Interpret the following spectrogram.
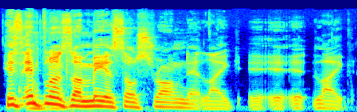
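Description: A man in his thirties, a guest rapper, talking in a casual interview with excitable, stumbling restarts. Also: medium pitch, a little slow. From New York, USA. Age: 30s.

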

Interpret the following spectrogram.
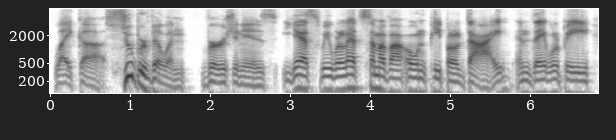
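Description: A man co-hosting a podcast, in animated political chat, often repeating himself and mocking others in put-on voices. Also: on the low side, unhurried. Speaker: podcast co-host.

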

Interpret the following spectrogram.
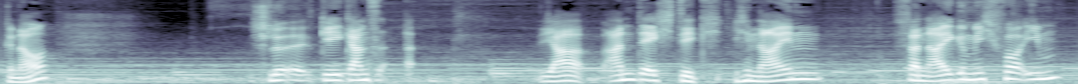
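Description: Slow-talking, higher-voiced male tabletop player. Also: over music. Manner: hesitant, repeats himself. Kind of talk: casual improvised game chat.

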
